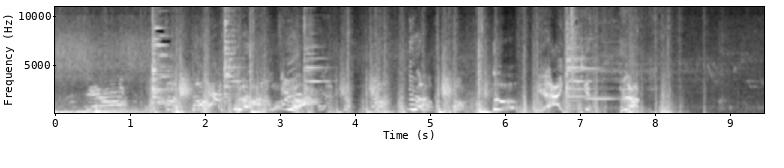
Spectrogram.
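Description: Fist and kick blows land in a hand-to-hand fight.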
